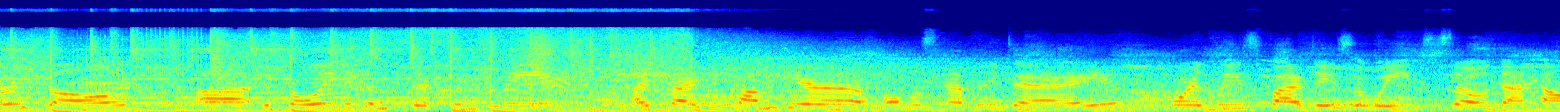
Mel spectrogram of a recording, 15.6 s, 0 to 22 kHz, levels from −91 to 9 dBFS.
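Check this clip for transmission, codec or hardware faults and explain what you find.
One fault is present, and it runs for the whole clip: stereo read as mono. Left and right samples, which alternate in the stream, are being read one after another as a single channel. The sound therefore plays at 0.5x speed and 12 semitones low, a full octave down, with a fainter mirrored image of the content appearing in the upper half of the spectrum.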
